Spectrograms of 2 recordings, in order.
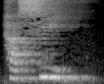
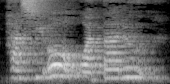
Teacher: Hashi bắt đầu ở âm thấp.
